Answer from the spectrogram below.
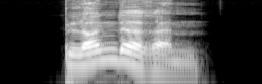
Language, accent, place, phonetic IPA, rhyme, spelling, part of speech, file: German, Germany, Berlin, [ˈblɔndəʁəm], -ɔndəʁəm, blonderem, adjective, De-blonderem.ogg
- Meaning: strong dative masculine/neuter singular comparative degree of blond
